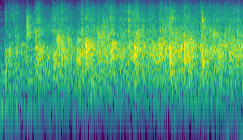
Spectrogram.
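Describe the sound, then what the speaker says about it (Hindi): Audience in a talk session gives a round of applause, a brief, soft, steady patter of many hands clapping at moderate distance, with no talk over it. "बिल्कुल एक बार इनके लिए जोरदार तालियां बजाओ"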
